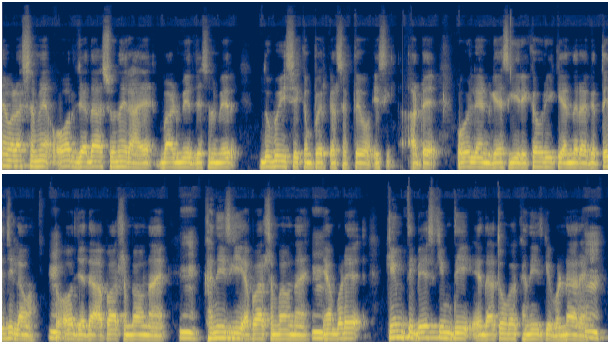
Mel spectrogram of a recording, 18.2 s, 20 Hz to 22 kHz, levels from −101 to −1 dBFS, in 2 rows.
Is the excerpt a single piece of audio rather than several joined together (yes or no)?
yes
